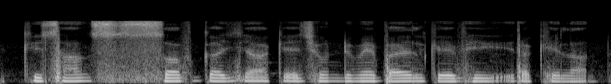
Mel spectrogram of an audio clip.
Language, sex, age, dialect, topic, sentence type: Bhojpuri, male, 25-30, Western, agriculture, statement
